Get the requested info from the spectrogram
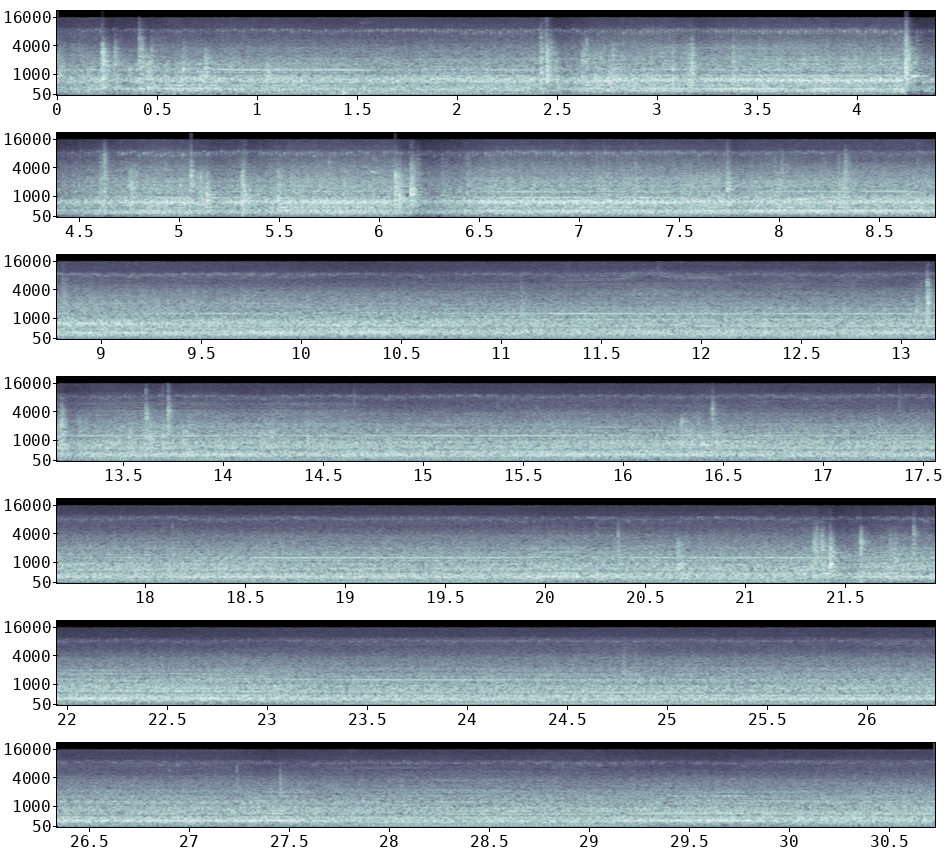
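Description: Kubota mini excavator's diesel engine running steadily under hydraulic load as the boom and bucket work. Sharp knocks come several times in the first few seconds and a couple of times later, as the bucket scrapes and drops dirt and rocks.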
